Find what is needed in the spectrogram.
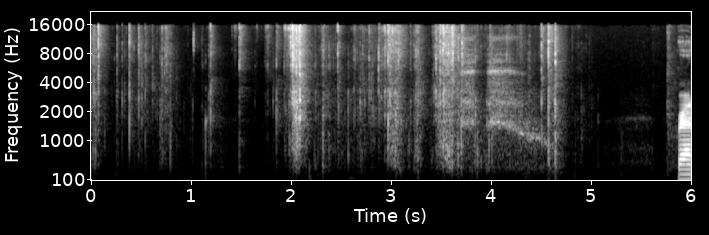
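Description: Plastic wrapper of a Panini Mosaic football cello pack being torn open and crinkled by hand, in a run of short rustles and crackles that stops about a second before the end.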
